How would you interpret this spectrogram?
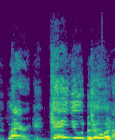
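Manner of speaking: high, loud demanding question; demanding shout. Retold or imitated. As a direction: put him on the spot, shouting. Retold argument, Amir demands.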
